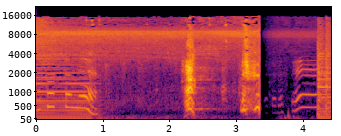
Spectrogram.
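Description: Background music slides down and stops about a second in. Then an Akita dog gives one loud bark about two seconds in, followed by a quick double bark about a second later.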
